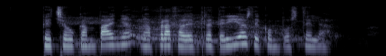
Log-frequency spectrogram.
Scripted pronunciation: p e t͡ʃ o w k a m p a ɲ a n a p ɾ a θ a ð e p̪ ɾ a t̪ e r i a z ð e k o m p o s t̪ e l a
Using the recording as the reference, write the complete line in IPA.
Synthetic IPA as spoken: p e t͡ʃ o w k a m p a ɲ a n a p ɾ a θ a ð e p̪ ɾ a t̪ e ɾ i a z ð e k o m p o s t̪ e l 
